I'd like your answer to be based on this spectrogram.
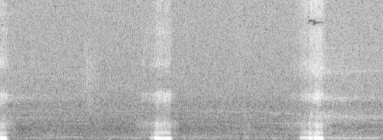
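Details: Sleeping dog in bed snoring, with another dog burping: two loud, low, rattling snorts a couple of seconds apart over quiet background.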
